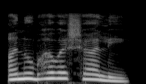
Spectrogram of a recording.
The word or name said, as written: ಅನುಭವಶೀಲ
